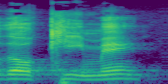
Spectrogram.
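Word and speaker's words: δοκιμή: produce prueba del griego do kime con k acento en la e dokime que en nuestro idioma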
